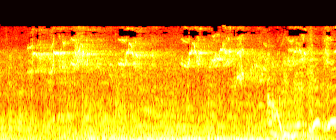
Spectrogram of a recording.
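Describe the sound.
A small bird in a played video, the bird that bites a person, chirps and tweets repeatedly in quick, high bursts, moderately loud over a steady low background hum, with a brief muffled voice-like sound near the end.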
